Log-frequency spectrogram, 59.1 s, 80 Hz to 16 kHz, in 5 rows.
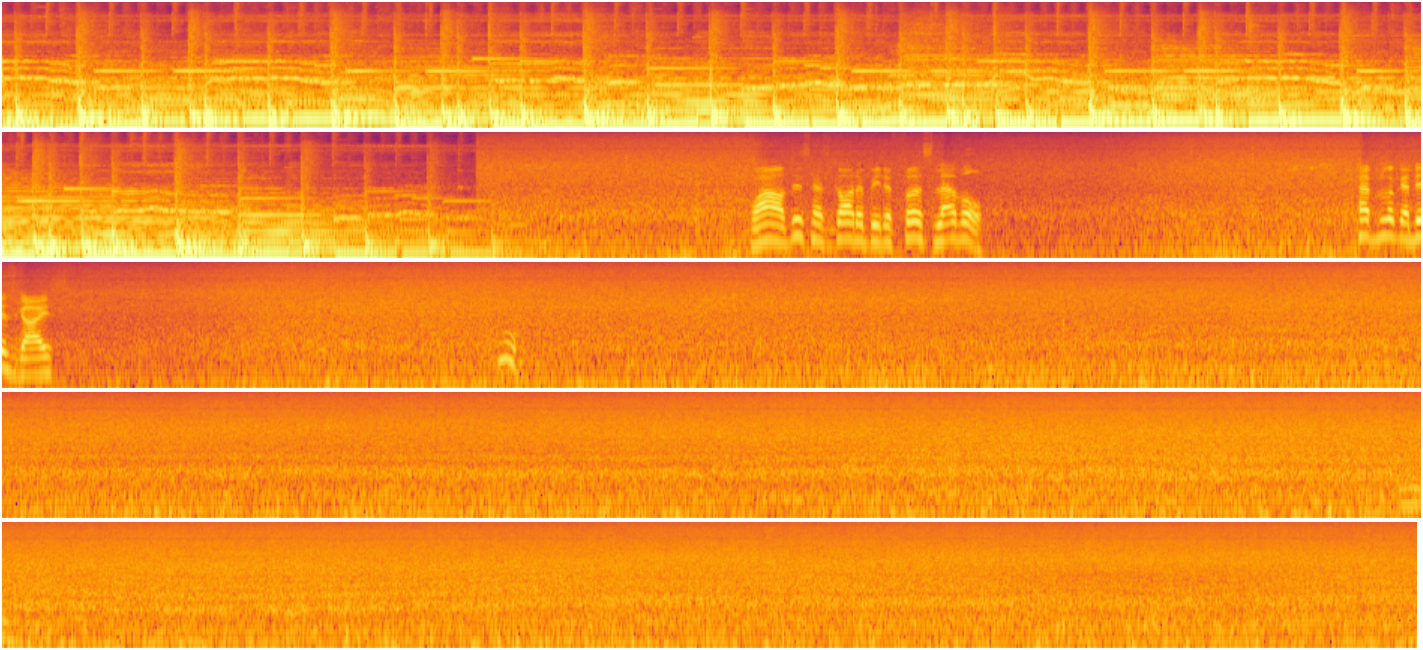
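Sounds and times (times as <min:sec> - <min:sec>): waterfall rushing: 0:00.0 - 0:14.6, 0:15.4 - 0:59.0.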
